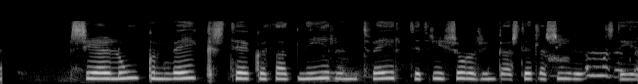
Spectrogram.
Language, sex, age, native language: Icelandic, female, 18-19, Icelandic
